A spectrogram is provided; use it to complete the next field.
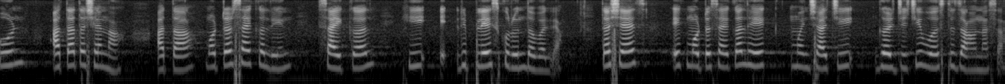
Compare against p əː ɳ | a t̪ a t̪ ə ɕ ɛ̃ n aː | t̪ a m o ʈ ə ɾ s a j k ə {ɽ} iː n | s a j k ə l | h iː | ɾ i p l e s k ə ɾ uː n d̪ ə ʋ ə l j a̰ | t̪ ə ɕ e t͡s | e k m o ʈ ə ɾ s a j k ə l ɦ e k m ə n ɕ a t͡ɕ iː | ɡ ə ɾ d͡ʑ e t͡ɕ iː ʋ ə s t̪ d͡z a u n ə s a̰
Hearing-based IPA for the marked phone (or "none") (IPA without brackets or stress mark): l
